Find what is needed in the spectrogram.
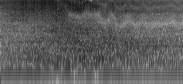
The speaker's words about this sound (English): There's a truck walking by.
